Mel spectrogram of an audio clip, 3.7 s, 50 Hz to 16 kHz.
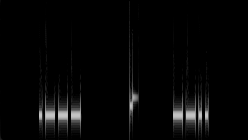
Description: Morse code, heard as a keyed tone, about 25 wpm, 700 Hz. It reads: J Z
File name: Single Character (Letter:Number:Punctuation:Prosign) - Rapid-Fire - 25wpm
